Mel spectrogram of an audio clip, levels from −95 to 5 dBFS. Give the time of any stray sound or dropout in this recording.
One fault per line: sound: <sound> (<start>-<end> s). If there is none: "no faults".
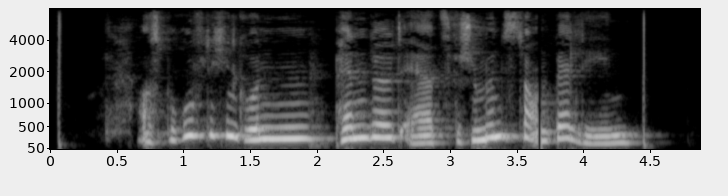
sound: dropout (3.7-3.7 s)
